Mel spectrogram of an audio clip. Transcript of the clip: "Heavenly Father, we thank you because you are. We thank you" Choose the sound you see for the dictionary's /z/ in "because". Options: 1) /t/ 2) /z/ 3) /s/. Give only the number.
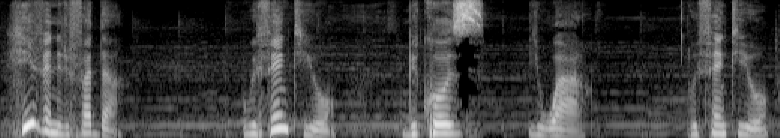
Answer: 2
